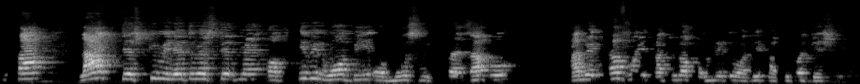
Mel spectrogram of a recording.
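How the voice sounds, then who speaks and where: A man's voice: extremely high pitch, big pitch swings, quick pace, pushed and bright, roomy sound, poor audio. A man from Liberia, a guest who argues politics insistently on a radio talk show and repeats himself to keep the floor. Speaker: studio guest, party executive. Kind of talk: heated political debate.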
